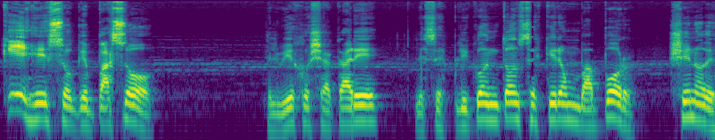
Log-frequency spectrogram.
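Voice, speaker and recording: A man narrates a storybook with a calm, measured telling at a mid-range pitch. Soft, faint music runs quietly behind his voice. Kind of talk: storybook reading.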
